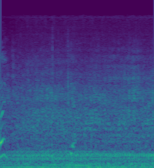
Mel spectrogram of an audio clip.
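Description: Steady low engine drone with a faint steady tone above it, running evenly throughout.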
